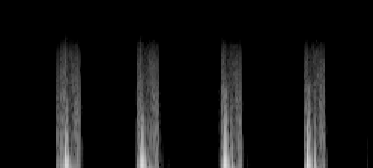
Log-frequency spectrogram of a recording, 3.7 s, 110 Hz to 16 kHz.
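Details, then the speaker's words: Manual blood pressure measurement at the brachial artery: four regular low tapping sounds, about 72 a minute, heard as cuff pressure falls, phase 1 Korotkoff sounds marking systolic pressure in adults and children. "sonidos corresponden a la fase 1 de los ruidos de korotkov e indican la presión sistólica para adultos y niños"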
